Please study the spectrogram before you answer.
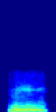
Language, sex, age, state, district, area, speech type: Manipuri, male, 30-45, Manipur, Kakching, rural, conversation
